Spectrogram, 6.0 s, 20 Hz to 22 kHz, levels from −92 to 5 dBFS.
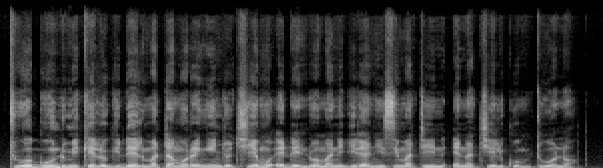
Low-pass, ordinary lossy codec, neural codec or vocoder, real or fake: none; none; vocoder, 44.1 kHz, 128 mel bands, Pupu-Vocoder; fake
